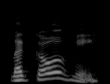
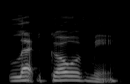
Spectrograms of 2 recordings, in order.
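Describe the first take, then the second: First: The voice is a loud, forceful scream. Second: The voice is firm and clearly louder. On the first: "So I screamed as loud as I possibly could" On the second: "but I said it louder"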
